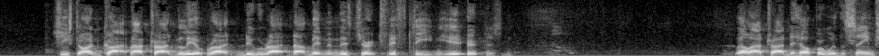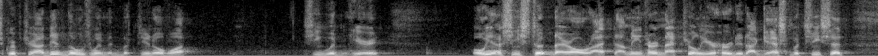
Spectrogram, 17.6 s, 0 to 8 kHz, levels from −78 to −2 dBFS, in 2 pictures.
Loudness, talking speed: -20 LUFS, 210 wpm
